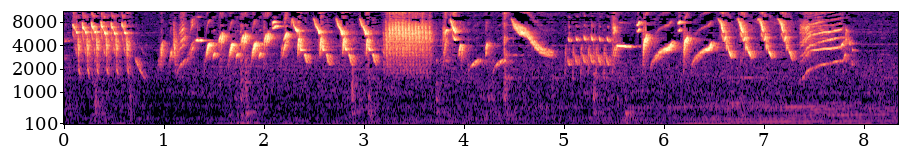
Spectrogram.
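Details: Cock European goldfinch in full song: rapid tinkling twitters, sweeping downslurred whistles and a harsh buzzy burst near the middle, notes tumbling in quick irregular runs with a soft low hum behind.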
